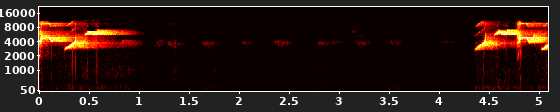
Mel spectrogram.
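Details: Bird with natural singing talent gives two short bursts of bright, high chirping twitters, each under a second, separated by about three seconds of silence.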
